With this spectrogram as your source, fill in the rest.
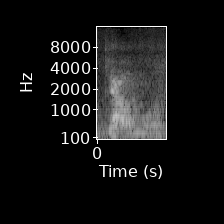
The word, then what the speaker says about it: Gallimore: And so, how do you say last name? Gallimore.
